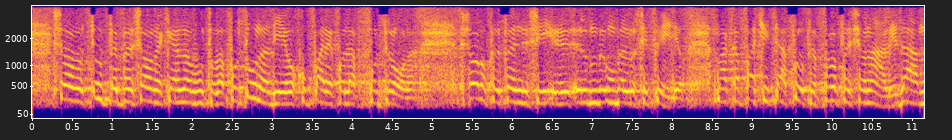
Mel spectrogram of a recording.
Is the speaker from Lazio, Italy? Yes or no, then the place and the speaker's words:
no; Sassari, Sardinia, Italy; io sono nato a Sassari, cresciuto e pasciuto sempre a Sassari, per cui ho la certa età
